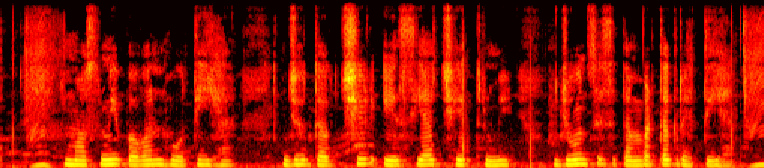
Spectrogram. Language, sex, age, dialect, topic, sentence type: Hindi, female, 18-24, Kanauji Braj Bhasha, agriculture, statement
